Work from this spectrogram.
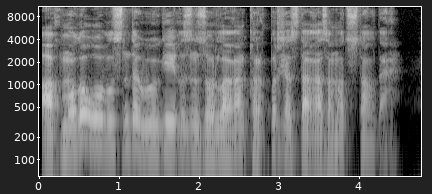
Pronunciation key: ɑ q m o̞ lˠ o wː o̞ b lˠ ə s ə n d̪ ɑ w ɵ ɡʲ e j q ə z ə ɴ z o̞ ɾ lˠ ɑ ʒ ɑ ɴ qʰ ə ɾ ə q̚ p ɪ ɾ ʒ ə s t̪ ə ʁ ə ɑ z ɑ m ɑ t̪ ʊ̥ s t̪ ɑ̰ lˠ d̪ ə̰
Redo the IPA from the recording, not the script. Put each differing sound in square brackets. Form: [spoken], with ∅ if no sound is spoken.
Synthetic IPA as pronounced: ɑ q m o̞ lˠ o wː o̞ b lˠ ə s ə n d̪ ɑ w ɵ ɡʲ e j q ə z ə [n] z o̞ ɾ lˠ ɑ [ʁ] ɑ ɴ qʰ ə ɾ ə q̚ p ɪ ɾ ʒ [ɑ] s t̪ [ɑ] ʁ ə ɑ z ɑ m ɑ t̪ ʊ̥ s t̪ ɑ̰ lˠ d̪ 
